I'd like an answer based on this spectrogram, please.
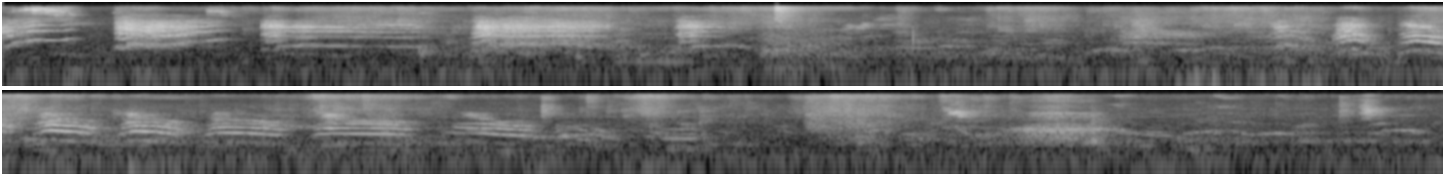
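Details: Golden Retriever giving a run of high, arched whining yelps, about two each second, through the middle of the recording. Human speech and handling noises come before and after.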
